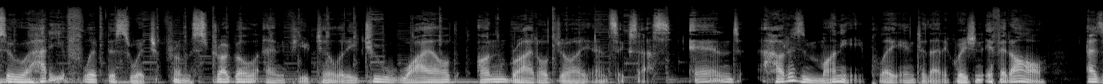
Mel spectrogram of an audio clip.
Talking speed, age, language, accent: 160 wpm, 50-69, English, American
